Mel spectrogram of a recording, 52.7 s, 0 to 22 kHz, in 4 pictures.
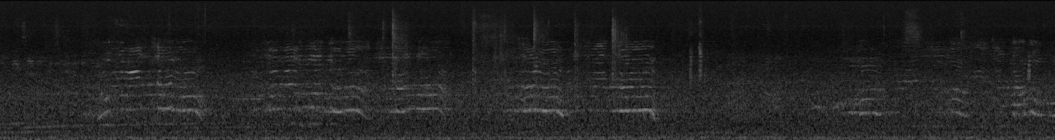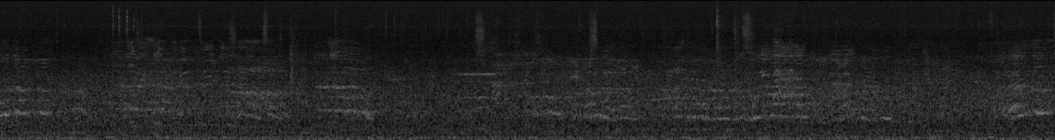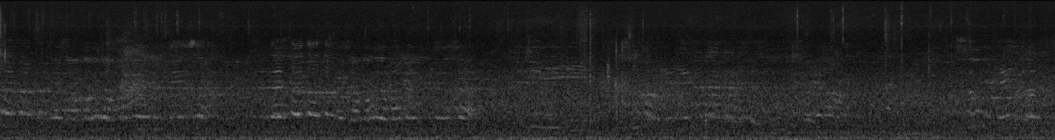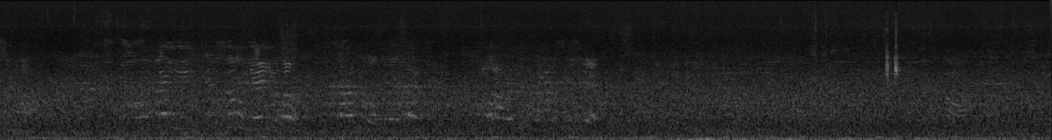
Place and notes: Taipei EXPO Park, Taiwan - Sitting in the park
Sitting in the park, Birds singing, Aircraft flying through, Traffic Sound, Binaural recordings, Zoom H4n+ Soundman OKM II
